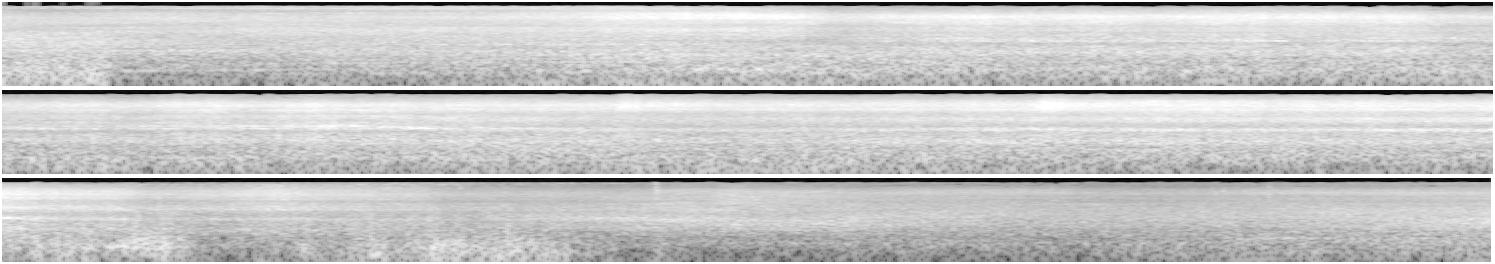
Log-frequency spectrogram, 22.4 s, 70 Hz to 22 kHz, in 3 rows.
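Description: Hokuriku Shinkansen E7/W7-series high-speed train running past at speed: a long, loud rushing noise with a faint high whine. It dies down about 16 seconds in.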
